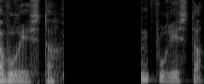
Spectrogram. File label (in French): "furesta", Gravona (sud)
